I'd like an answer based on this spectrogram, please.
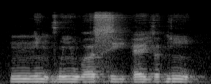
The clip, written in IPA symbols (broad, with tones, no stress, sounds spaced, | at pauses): nː ĩ˧˩ ɡ w ĩ˧˩ w ʌ˧˩ s i˧˩ ʔ ɛ˧˩ j ə˧˥ ɡ ĩ˧˩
